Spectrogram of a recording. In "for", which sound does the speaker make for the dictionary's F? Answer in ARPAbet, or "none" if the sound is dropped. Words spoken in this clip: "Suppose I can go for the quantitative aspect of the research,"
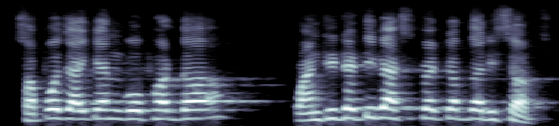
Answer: P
